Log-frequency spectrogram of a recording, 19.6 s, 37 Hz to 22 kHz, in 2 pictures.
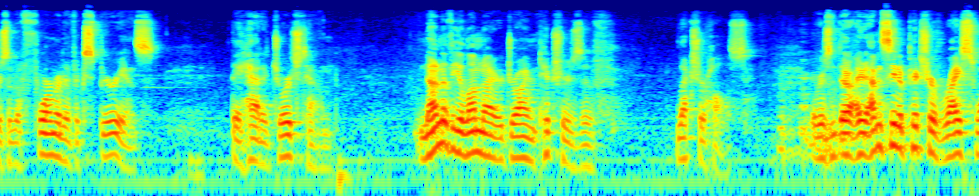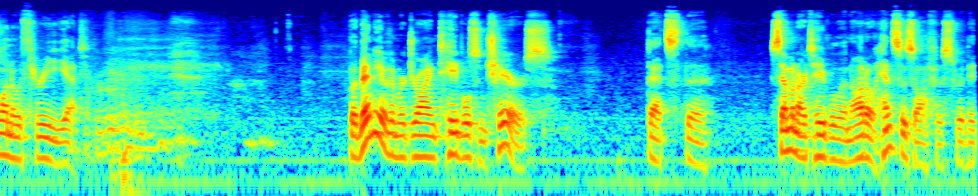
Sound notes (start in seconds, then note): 7.8 audience chuckles; 10.7 audience chuckles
